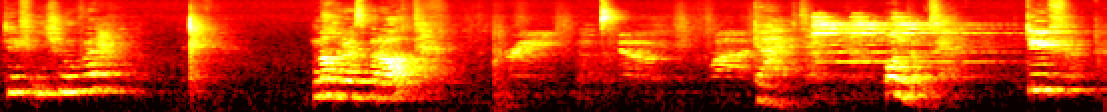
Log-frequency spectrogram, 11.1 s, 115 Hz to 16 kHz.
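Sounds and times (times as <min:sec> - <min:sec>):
woman speaking: 0:00.0 - 0:01.4, 0:03.2 - 0:04.6, 0:07.6 - 0:08.1, 0:08.9 - 0:09.6, 0:10.3 - 0:11.0.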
